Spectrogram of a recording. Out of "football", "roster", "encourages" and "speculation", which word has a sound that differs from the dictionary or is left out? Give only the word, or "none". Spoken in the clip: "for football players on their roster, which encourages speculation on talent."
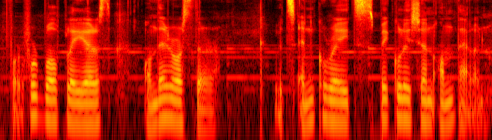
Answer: encourages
